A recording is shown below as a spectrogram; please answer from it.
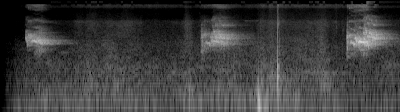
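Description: A budgerigar gives three short, harsh chirping calls, each followed by a pause.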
